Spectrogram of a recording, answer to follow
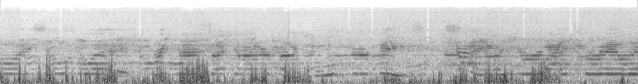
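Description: A race announcer calling a harness race through public-address loudspeakers, the voice running on without a break but too indistinct to make out.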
